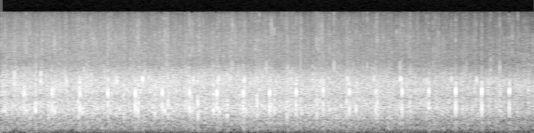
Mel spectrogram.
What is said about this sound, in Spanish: Amén. Dele un aplauso al Señor bien fuerte.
